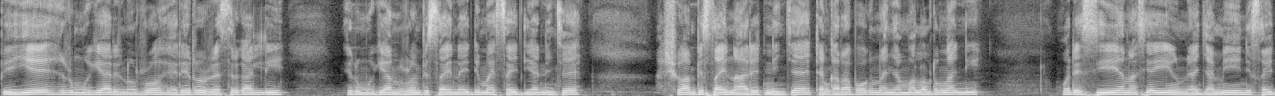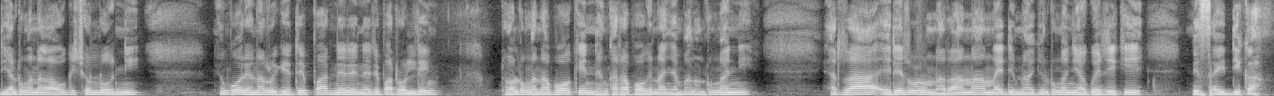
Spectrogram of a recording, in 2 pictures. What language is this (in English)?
Masai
